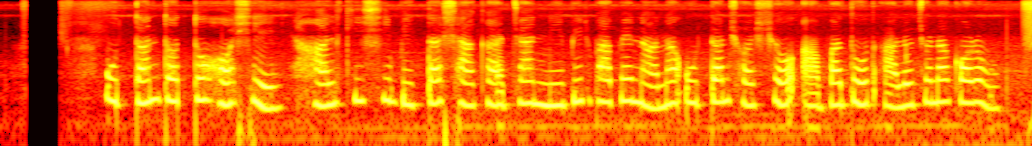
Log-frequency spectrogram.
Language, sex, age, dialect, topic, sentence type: Bengali, female, <18, Rajbangshi, agriculture, statement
